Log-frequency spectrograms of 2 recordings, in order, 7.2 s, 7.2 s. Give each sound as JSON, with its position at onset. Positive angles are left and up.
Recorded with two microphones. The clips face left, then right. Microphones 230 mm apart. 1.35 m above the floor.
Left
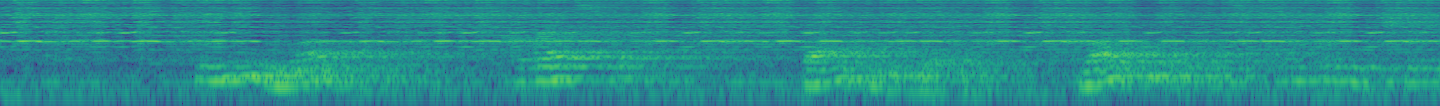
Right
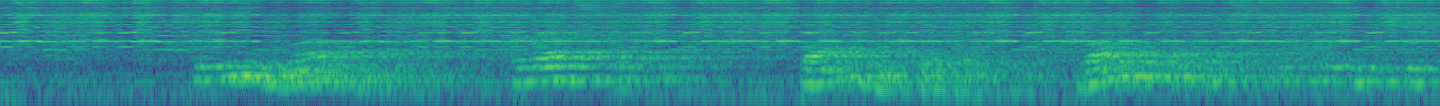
{"t": 1.0, "sound": "a woman speaking", "side_deg": -45, "distance_m": 6.0}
